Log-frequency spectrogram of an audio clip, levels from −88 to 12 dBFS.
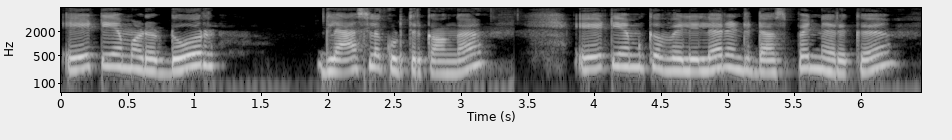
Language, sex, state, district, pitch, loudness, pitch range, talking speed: Tamil, female, Tamil Nadu, Nilgiris, 220 Hz, -13 LUFS, 195-255 Hz, 95 wpm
